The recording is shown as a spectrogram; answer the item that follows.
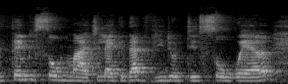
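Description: A woman with a South African accent, a fairly bright tone and a moderate pace, with audible room echo

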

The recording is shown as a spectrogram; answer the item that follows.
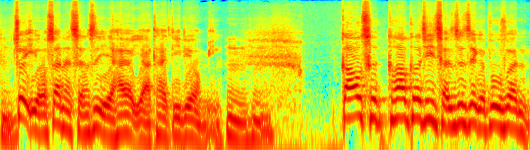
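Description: Holding his loudness very even, a man speaks at a moderate pace with very wide pitch swings. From Taiwan. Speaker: city government adviser; radio guest or host. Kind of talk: casual chat. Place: studio. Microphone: studio mic.

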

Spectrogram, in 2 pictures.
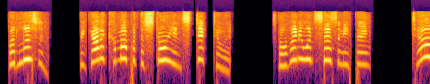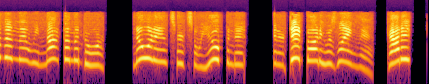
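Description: This woman uses a cartoonish character voice, squeaky and extremely high in pitch. She talks at a very fast pace. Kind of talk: scripted cartoon dialogue. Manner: cocky, conniving, bossy. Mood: conspiratorial, scheming.

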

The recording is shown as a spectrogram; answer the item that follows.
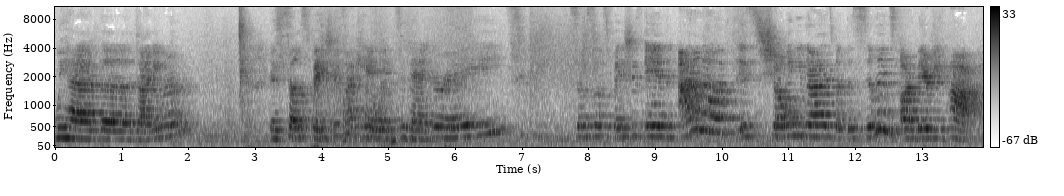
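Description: A woman's high voice at a very slow pace, with strong room echo and light background noise. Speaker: homeowner vlogger. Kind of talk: casual vlog house tour. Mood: excited, happy. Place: home room.

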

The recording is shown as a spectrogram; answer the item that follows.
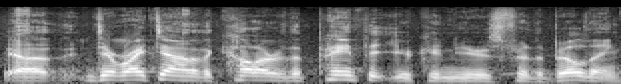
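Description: A man speaks with lively intonation. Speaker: tour guide. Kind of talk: walking tour commentary. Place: street.

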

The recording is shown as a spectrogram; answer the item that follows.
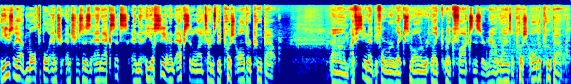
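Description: A fairly quick pace with ordinary pitch variation, over light background noise. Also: man. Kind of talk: casual vlog commentary. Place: tunnel cave. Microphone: phone near.

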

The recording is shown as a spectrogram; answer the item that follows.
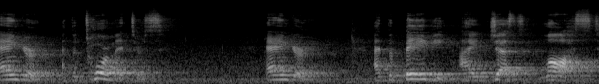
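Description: Amid light background noise and audible room echo, a man with an extremely high pitch talks at a very slow pace, his loudness swinging widely and his pitch varying in an ordinary way. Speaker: actor performing a monologue. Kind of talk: dramatic monologue. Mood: grief and anger. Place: stage. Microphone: camera far.

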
